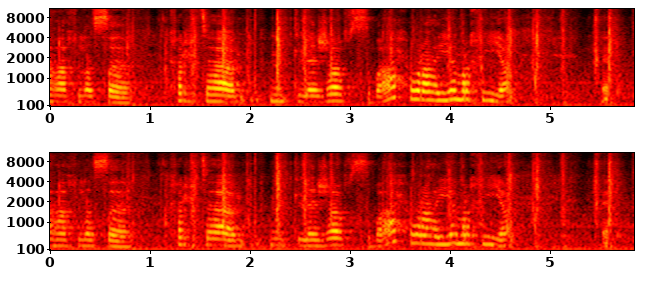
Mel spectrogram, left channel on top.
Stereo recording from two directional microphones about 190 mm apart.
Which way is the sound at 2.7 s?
50° left (ahead or behind).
